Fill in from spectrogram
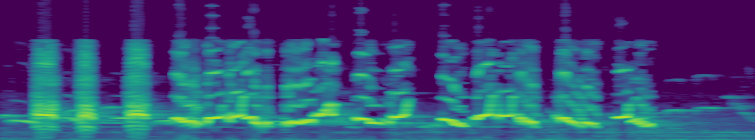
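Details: Oriental magpie-robin (Copsychus saularis) song: a loud, fast run of sharp, high whistled bursts and rapid chattering phrases, tightly packed with almost no pauses.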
